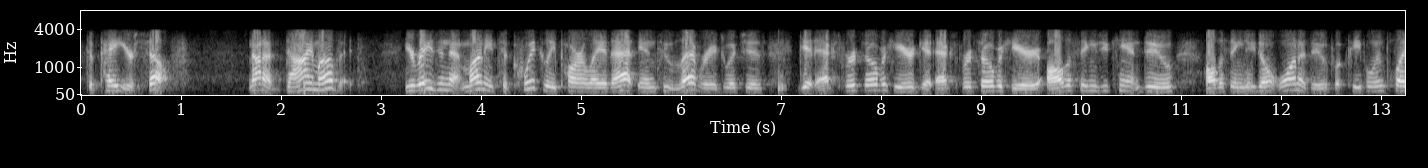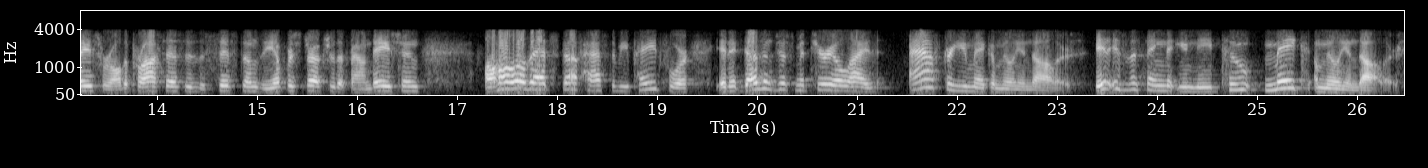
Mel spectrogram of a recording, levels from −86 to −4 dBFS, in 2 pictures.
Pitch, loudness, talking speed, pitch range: 165 Hz, -22 LUFS, 200 wpm, 145-200 Hz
